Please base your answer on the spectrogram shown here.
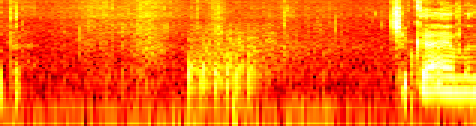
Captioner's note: sound of gunshots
